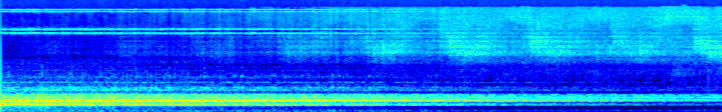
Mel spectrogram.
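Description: Ambient electronic music: a held low synth chord that fades out slowly, with faint airy washes above it.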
